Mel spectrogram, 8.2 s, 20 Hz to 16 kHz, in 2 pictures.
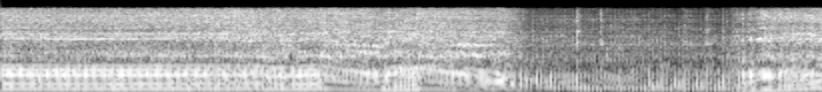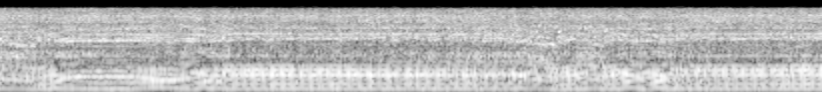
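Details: Husqvarna 362XP Special chainsaw with Walbro carb, cutting firewood. It is fine around 9,000 rpm when buried in big wood, but when limbing the revs climb, then stumble and burble at the top. It four-strokes because the wrong, rev-limiting ignition coil is fitted.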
